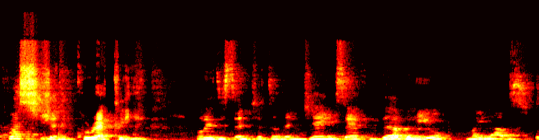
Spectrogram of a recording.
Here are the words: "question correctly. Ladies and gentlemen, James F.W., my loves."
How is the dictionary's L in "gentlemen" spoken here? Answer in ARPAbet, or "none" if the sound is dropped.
N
